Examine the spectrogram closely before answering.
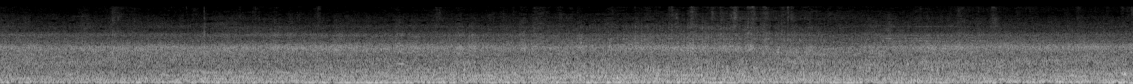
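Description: Steady city traffic noise: a continuous low rumble with no distinct events.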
